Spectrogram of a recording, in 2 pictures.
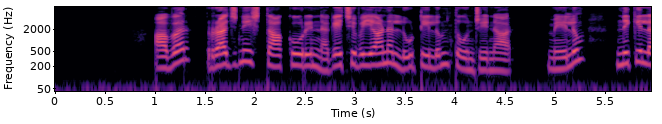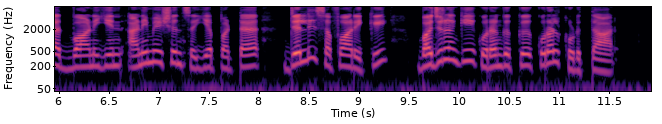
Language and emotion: Tamil, neutral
